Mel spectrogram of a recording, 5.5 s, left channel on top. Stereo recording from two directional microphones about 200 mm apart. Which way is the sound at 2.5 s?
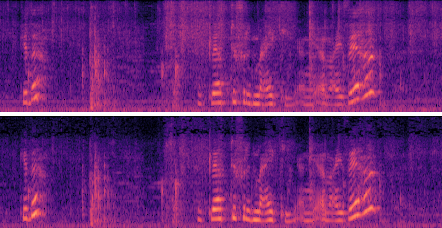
40° right (ahead or behind).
